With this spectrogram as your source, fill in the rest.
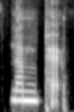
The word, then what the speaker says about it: Lampe: Yes, we do pronounce an e at the end as an e. Lampe meaning lamp obviously mik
